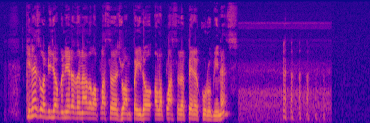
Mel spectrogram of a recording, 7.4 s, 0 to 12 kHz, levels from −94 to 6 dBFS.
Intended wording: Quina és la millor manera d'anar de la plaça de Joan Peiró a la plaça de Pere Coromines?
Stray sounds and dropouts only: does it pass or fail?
fail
